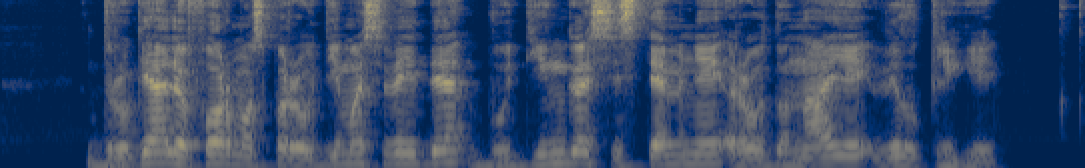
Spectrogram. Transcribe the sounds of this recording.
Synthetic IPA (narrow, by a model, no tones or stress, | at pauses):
d̪ɾʊɡʲæːlʲoːfɔɾmoːspɐɾɒʊd̪ʲɪmɐsʋʲɛɪd̪ʲɛbuːd̪ʲɪŋɡɐsʲɪsʲt̪ʲɛmʲɪnʲɛɪɾɒʊd̪oːnɑːjɛɪʋʲɪlˠklʲɪɡʲɛɪ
